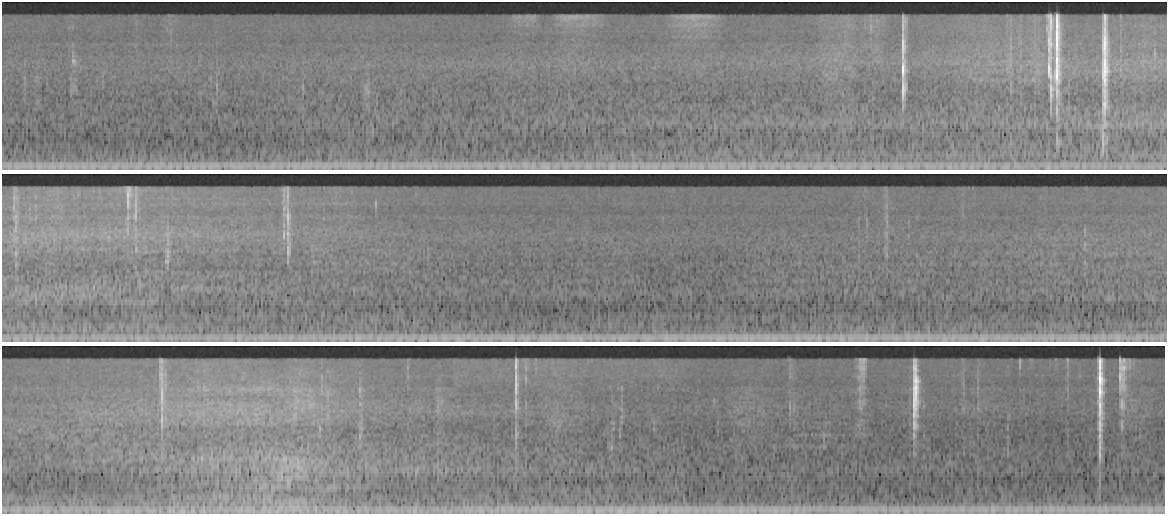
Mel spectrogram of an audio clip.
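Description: Car engine idling steadily, a constant low hum heard from inside the cabin. A few sharp clicks come about six to seven seconds in, and another vehicle passes outside, swelling and fading about sixteen seconds in.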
